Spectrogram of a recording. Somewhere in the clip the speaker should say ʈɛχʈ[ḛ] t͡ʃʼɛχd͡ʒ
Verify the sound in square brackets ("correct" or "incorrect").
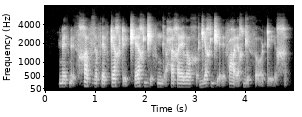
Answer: correct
